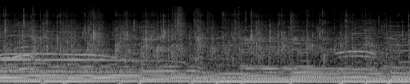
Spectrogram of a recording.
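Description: Live band of keyboards, electric guitar, bass guitar and drums playing, the full band coming in loud right at the start over a steady drum beat.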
